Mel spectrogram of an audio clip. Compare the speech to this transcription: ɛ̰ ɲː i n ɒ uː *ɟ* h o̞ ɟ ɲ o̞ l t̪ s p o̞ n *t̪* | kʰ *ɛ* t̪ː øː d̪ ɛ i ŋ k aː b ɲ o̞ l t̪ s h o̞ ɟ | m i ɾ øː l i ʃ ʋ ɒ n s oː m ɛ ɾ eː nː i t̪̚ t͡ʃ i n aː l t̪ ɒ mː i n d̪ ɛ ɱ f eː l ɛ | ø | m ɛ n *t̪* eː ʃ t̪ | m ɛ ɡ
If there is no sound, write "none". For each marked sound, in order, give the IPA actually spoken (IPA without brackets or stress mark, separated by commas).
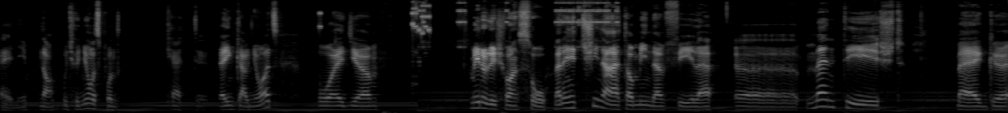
c, t̪, ɛ, t̪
